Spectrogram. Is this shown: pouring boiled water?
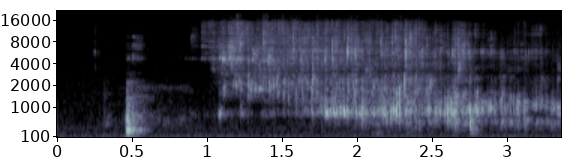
yes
